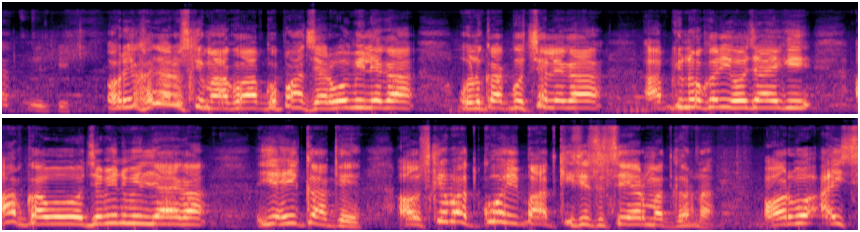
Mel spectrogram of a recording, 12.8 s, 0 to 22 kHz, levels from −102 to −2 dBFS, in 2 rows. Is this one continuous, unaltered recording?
no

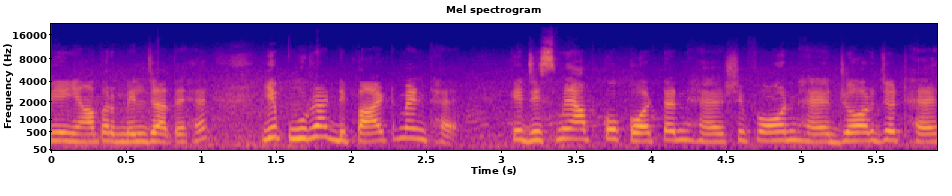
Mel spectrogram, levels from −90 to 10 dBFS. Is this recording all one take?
yes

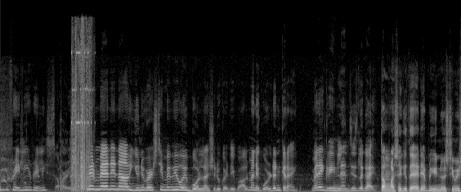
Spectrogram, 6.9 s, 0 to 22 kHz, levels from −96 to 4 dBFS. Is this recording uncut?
no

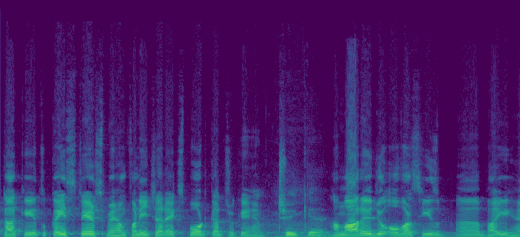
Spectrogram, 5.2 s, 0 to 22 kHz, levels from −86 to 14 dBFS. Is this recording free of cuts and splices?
yes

